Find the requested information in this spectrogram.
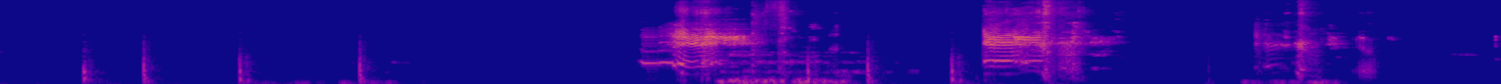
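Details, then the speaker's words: Adult sneeze that shakes the whole body and comes without warning: a few soft clicks, then two forceful hissing bursts and a shorter third, with quick recovery breaths. "Sorry. When I sneeze, like my whole body shakes. I can't push a mute button. Nor do I get warning of it happening beforehand."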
